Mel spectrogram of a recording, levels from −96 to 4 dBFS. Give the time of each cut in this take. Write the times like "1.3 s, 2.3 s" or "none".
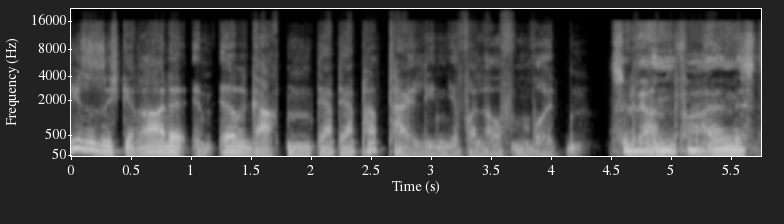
2.2 s

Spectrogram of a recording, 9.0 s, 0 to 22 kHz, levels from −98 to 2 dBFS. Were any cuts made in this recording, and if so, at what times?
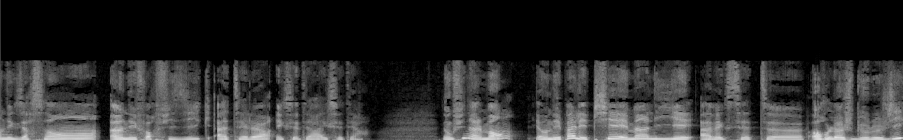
none

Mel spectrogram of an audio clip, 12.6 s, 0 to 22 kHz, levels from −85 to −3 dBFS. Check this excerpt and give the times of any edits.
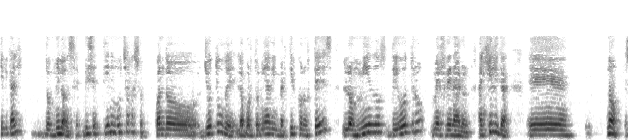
3.0 s, 6.8 s, 9.5 s

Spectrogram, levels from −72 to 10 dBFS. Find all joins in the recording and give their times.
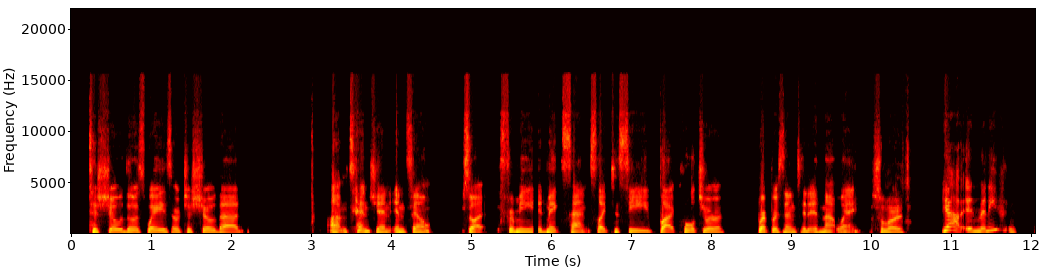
3.1 s, 5.2 s, 9.9 s

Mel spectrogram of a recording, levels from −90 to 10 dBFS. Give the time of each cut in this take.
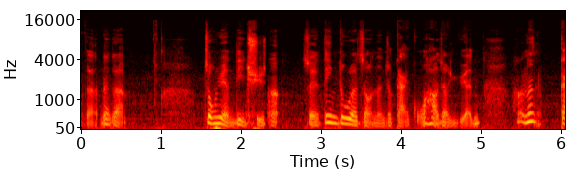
2.3 s

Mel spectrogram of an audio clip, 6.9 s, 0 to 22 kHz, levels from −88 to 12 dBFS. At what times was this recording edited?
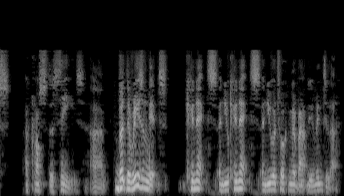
2.2 s, 3.0 s, 4.6 s

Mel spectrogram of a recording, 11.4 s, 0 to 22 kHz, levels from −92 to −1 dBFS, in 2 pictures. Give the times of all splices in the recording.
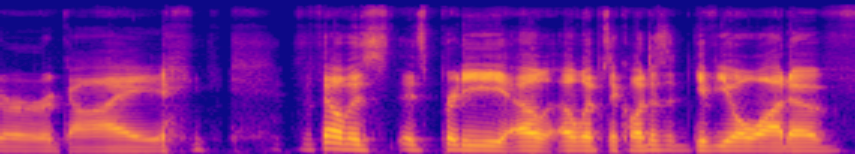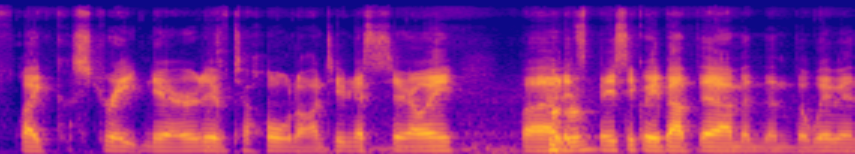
none

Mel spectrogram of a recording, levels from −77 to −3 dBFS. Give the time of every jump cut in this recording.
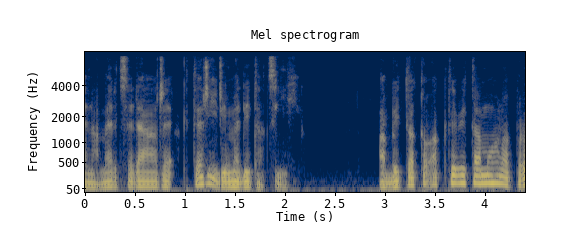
0.9 s, 1.4 s

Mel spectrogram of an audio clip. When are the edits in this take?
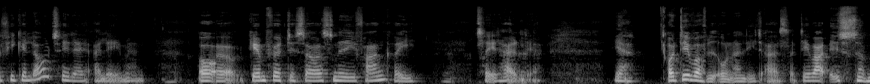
2.2 s, 5.2 s, 6.4 s, 7.0 s

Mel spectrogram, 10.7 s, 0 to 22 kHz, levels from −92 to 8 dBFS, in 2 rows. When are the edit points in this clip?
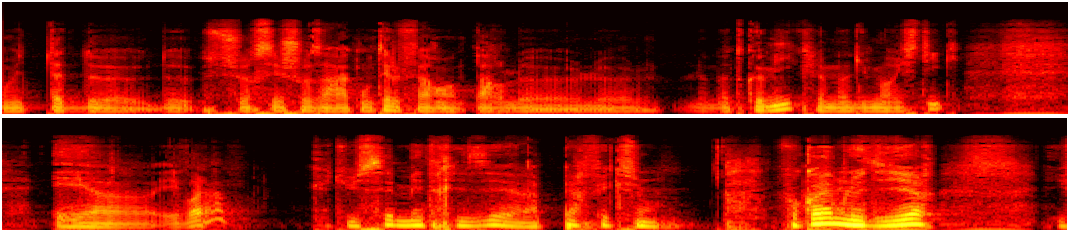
none

